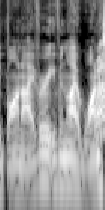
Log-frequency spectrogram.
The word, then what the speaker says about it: Bon Iver: who bony there is isn't that bon iver i to say i want to say it like that i want to say bon iver because i feel like some wanna be like tryhard music person saying boney bear but no it is bony bear through and through yep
